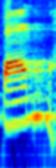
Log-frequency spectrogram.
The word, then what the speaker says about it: palm: PALM, पाम, हथेली, इसमें भी एल साइलेंट है, खामोश है।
